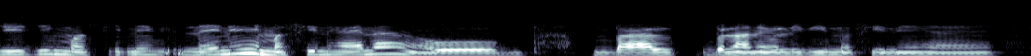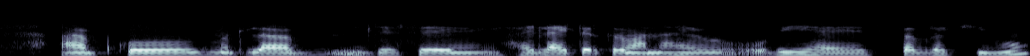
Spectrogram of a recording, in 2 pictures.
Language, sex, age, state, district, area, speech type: Hindi, female, 18-30, Uttar Pradesh, Ghazipur, rural, conversation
